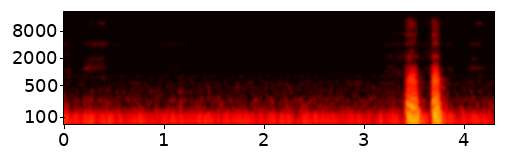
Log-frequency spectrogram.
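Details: Senior pug Maria, a fawn twelve-year-old female at home in Japan, late at night in November: near-silence with faint low hum, then two abrupt, loud snuffling snorts a fraction of a second apart at the end.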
